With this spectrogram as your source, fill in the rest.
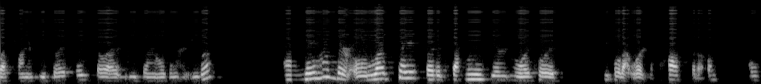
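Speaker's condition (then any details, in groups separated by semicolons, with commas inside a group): No condition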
